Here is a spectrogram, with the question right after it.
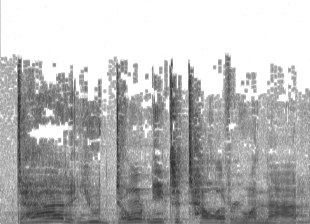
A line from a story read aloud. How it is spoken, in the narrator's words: Foggy groaned to the concrete flooring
